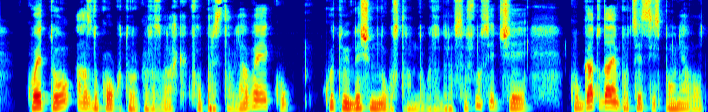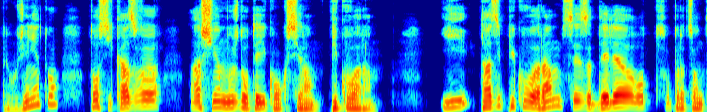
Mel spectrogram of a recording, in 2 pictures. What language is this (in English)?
Bulgarian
